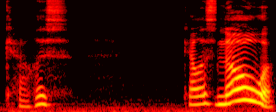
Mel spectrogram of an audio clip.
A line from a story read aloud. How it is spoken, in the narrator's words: Curvis shouted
